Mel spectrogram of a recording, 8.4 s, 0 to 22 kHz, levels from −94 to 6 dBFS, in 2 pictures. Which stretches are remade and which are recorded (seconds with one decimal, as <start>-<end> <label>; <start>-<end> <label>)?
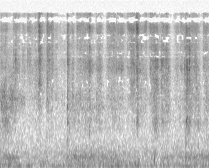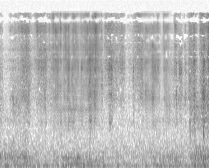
0.0-5.2 recorded; 5.2-6.2 remade; 6.2-7.0 recorded; 7.0-7.6 remade; 7.6-8.4 recorded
